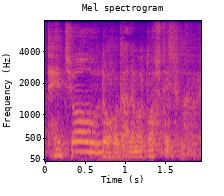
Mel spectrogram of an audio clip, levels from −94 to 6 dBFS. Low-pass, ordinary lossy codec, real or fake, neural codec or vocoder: none; none; fake; codec, 16 kHz, 1 kbps, X-Codec, WavLM features, trained on Multilingual LibriSpeech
